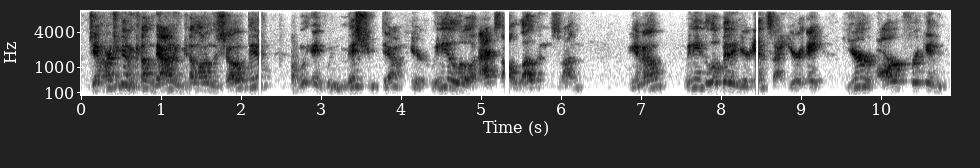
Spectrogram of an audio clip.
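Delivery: teasing, begging call-out; playful pleading. Real, not acted. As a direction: coax him onto the show. Pleading for a guest to come.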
